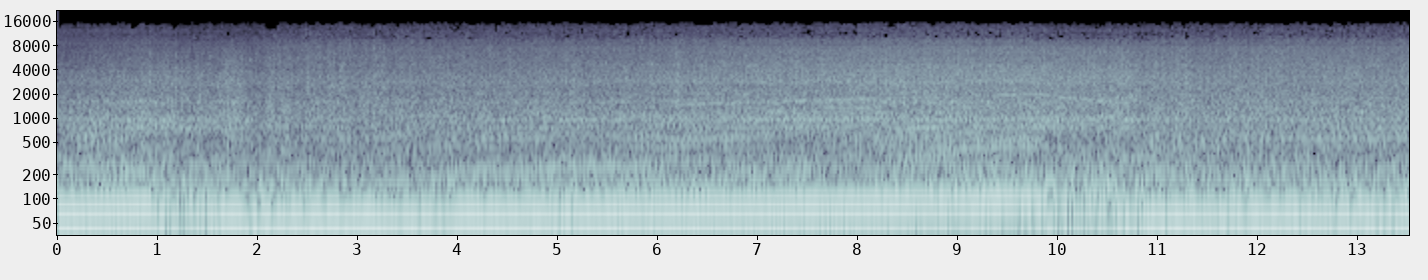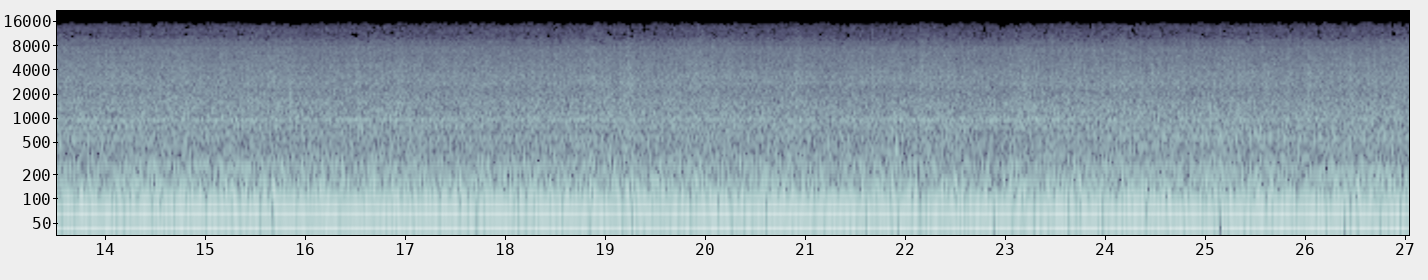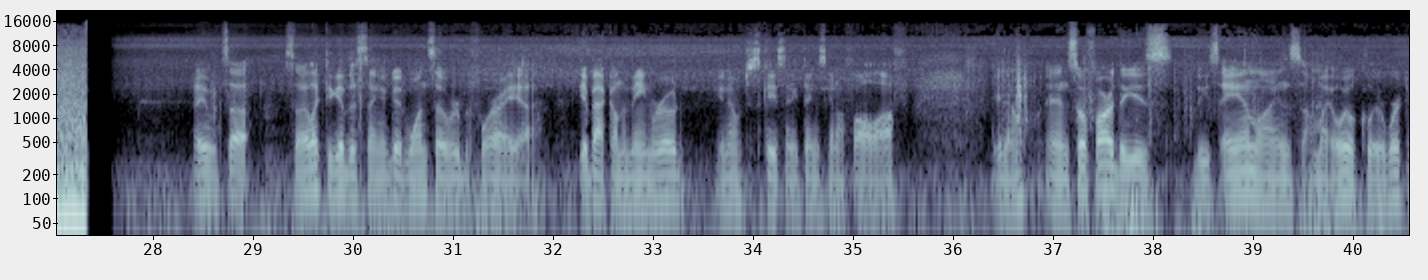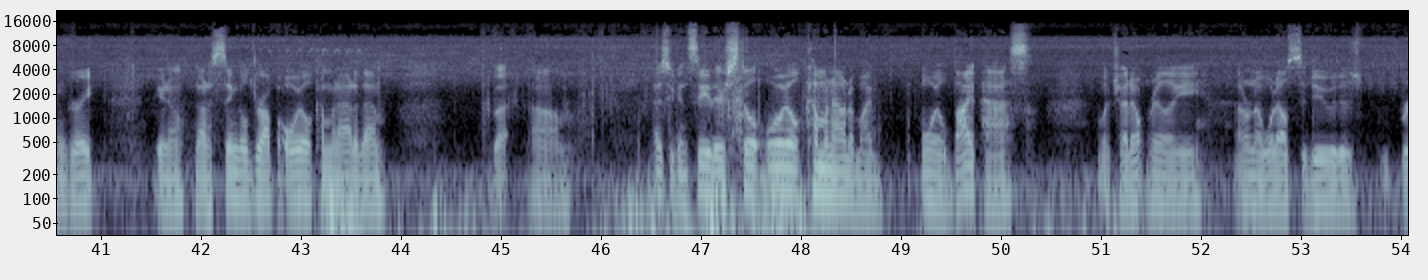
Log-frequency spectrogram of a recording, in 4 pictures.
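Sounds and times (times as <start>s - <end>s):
car engine running: 0.0s - 27.3s.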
